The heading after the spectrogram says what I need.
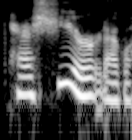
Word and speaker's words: cashier: 이 돈을 처리하는 이 계산원을 cashier라고 하고 강세가 뒷부분에 있습니다.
